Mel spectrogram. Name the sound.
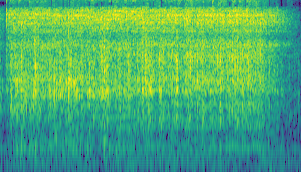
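electric chopper chopping garlic and green chillies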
